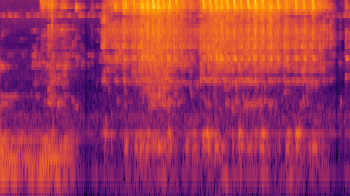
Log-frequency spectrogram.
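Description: Industrial sewing machine running as it stitches a patch pocket onto fabric. It starts about a second in, runs at a fast, even stitch rate with a brief hitch in the middle, and stops just before the end.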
